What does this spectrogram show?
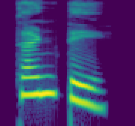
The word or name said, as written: ದಂಡೆ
